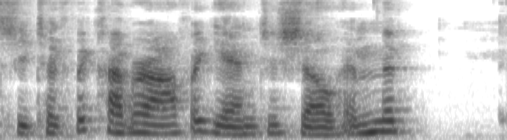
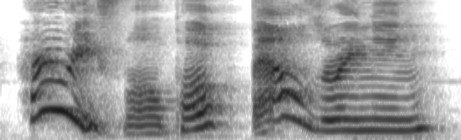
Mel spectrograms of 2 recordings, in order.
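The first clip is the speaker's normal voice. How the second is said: high, loud, slow taunting yell; a parrot teasing Mary out the door; parrot yelling after her; 6 semitones higher, 7 dB louder, slower than usual. A narrator's reading. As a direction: yell it after a child running off. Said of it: "Penelope yelled after her".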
